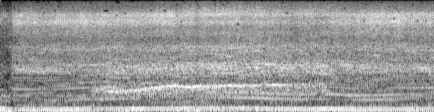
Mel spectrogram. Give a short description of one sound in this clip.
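Tyres skid and squeal on loose ground.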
